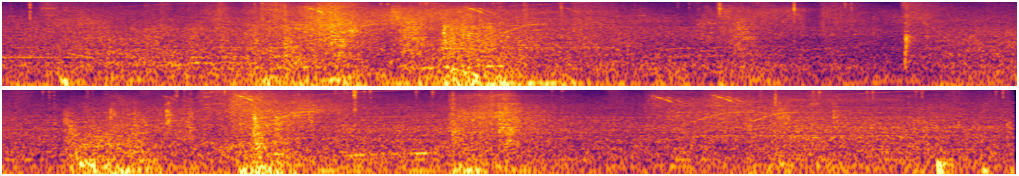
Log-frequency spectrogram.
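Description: Electronic laser beams zap and hum.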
